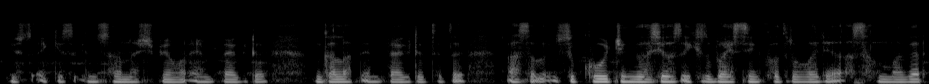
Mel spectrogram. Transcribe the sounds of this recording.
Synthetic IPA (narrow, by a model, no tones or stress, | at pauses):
jusɐkʲisinsaːnɐʃpʲiʋɐʔimpʲɛːkʈɨɡɐlɐt̪ʰimpʲɛːkʈɨt̪ʰɨt̪ɨɐsɐlsikʰoːt͡ʃiŋɡɐsjoːsɐkʲʰi̥sbɐjsiŋɡkʰoːt̪ɾɐʋɐɾʲaːɐsɐlmɐɡɐɾ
